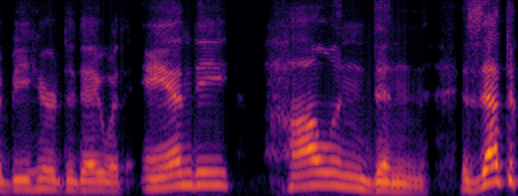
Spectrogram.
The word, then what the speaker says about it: Hollinden: a pleasure to be here today with Andy hollandon is that the correct way to pronounce it yes it is yes where in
